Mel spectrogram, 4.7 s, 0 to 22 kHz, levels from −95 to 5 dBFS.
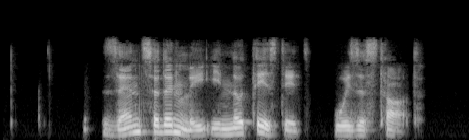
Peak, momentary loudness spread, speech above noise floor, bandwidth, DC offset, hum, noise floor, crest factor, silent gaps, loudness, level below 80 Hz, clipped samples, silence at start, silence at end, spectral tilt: -2 dBFS; 12 LU; 38 dB; 8.2 kHz; under 0.1%; none; -56 dBFS; 18 dB; none; -18 LUFS; -58 dBFS; under 0.1%; 0.85 s; 0.5 s; -5.5 dB/octave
